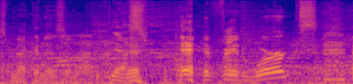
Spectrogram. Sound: laughs

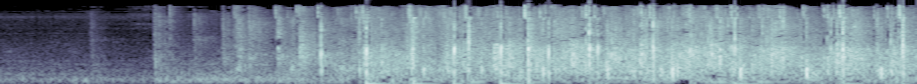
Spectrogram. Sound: applause

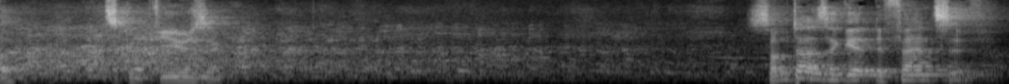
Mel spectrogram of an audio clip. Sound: audience laughing

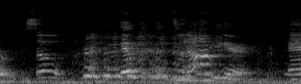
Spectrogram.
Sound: laughter

